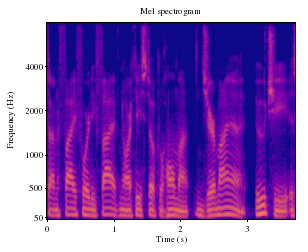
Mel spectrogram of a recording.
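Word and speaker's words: Eucha: Randy writes on 545 Northeast Oklahoma, Jeremiah Uchi is spelled E-U-C-H-A.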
